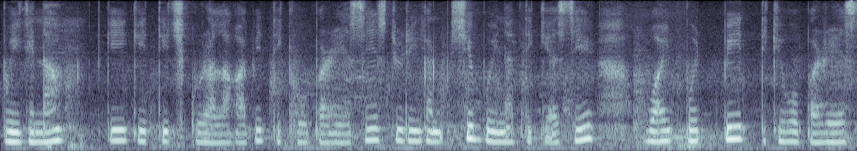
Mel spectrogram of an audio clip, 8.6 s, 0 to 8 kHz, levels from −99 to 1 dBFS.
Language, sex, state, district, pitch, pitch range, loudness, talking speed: Nagamese, female, Nagaland, Dimapur, 200 Hz, 185-215 Hz, -18 LUFS, 120 wpm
